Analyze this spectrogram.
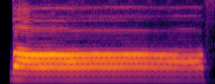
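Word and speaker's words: ق: কফ, চার আলিফ টেনে উচ্চারণ করতে হবে, জোরে বলেন।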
